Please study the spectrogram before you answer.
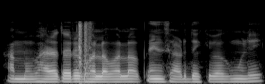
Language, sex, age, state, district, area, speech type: Odia, male, 18-30, Odisha, Ganjam, urban, spontaneous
